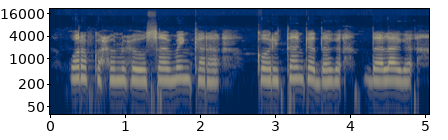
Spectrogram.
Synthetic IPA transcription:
wɑɾɐbkʰɐħʊnwʊħuːsɐmɛjŋkʰɐɾaː | kʰɔːɾɪt̪ʰaːŋkʰɐd̪ɐlaːɣɐʔ

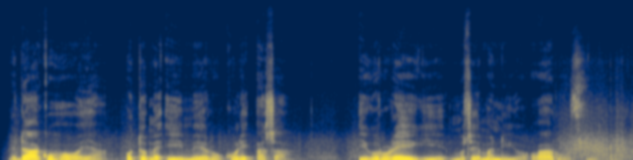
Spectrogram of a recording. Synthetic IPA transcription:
nedaːkoɦɔːjaotomɛʔiːmeɾokoɾeʔasa̰ | iɣoɾoɾeːɣiemosɛmaniɔ̰waɾosiɔ

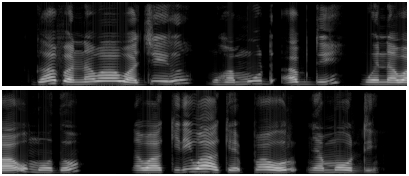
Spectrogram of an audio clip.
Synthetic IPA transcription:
ɡavanawawad͡ʒil | muɦamudabdi | mwɛnawaumɔðɔ | nawakiɾiwakɛpauɾɲamɔdi

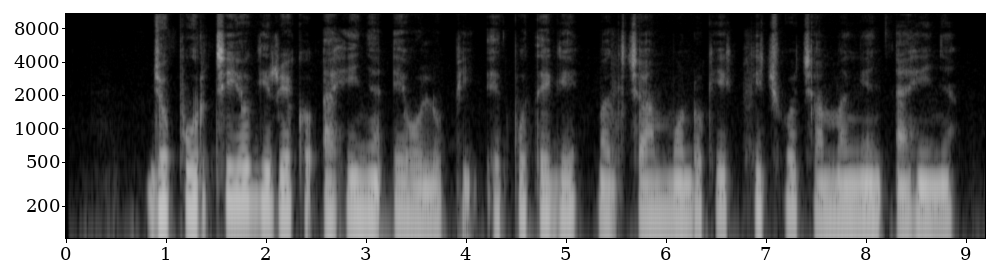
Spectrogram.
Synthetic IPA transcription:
d͡ʒopʰuɾtʰɪjoɡɪɾjɛkʰɔahɪɲaeolopʰḭepot̪eɡɪ | maɡt͡ʃamːɔndɔkɪɡ̥ɪt͡ʃwɔt͡ʃamːaŋɛɲaɦɪɲa

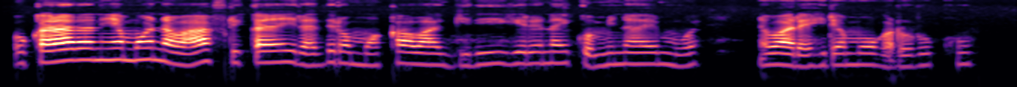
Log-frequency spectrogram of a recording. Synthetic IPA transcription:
okaɾaɾaniamwɛnawaːfɾikajaiɾaðeɾɔmwakawaɡiɾiːɣeɾenaikominaemwɛ | newaɾɛɦiɾɛmoːɣaɾoɾokʰu

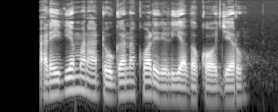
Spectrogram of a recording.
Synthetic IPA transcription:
a̰ɾɛiðiamaɾatoːɡanakwaɾeɾeɾiaðɔkɔːd͡ʑɛɾo

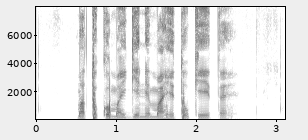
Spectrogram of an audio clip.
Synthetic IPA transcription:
matukomaiɡenemahetokeːtɛ

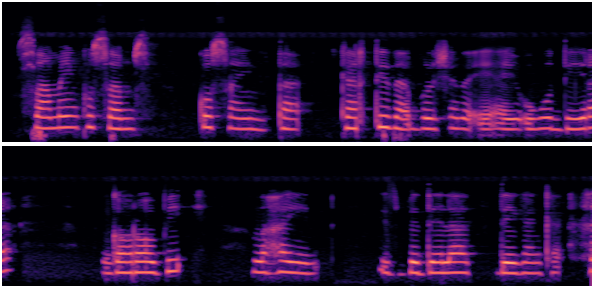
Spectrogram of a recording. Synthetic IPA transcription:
saːmɛjŋkʰʊs | kʰʊsɐjnt̪ʰɐ | kʰɐrt̪ʰɪðɐbʊlʃɐðɐ̰ʔɛ̰ːɛjʊɣʊd̪iːɾa | ɡɔɾɔːbɪ | lɐɦɛjn | ɪsbɛd̪ɛlaːd̪̚ | d̪ɛːɣaːŋkʰɐ

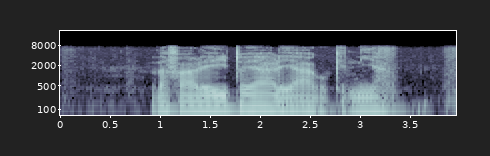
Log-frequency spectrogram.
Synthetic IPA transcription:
ðafaɾeitɔjaɾejaɣokɛnia

